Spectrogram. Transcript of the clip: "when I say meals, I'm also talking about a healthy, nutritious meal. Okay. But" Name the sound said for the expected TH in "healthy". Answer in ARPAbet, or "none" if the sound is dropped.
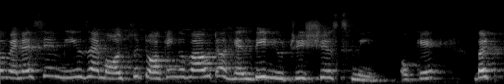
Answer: T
